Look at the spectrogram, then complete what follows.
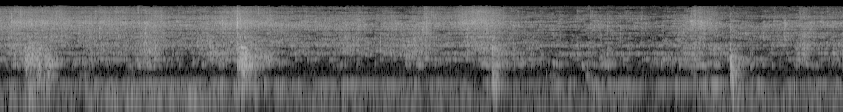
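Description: Silicone spatula stirring thick chickpea curry in a nonstick pan: soft, irregular scrapes and squelches as the mix is turned, over a faint steady hiss.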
